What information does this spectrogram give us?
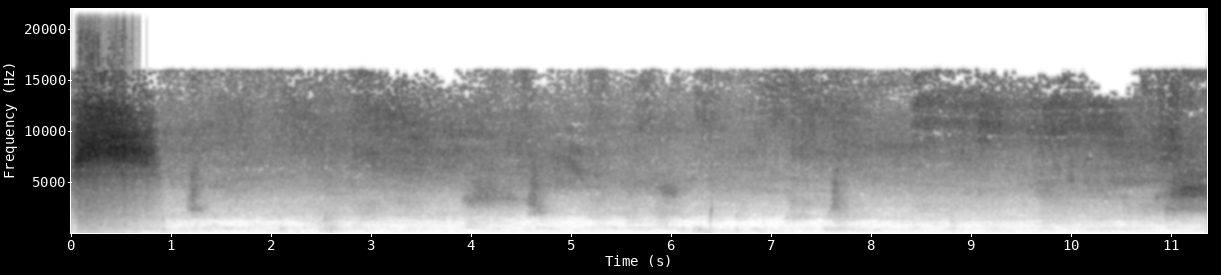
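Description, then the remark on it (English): A person hisses steadily through the teeth, a long, loud breathy hiss sustained for about ten seconds with slight swells and soft breaks, no words spoken. “So hissing. Hiss.”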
